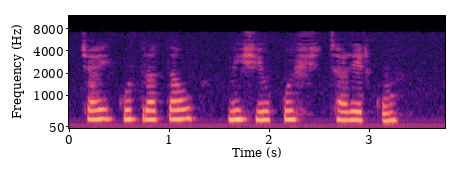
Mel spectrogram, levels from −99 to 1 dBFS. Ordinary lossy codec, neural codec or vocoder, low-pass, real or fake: AAC, 48 kbps; none; 7.2 kHz; real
